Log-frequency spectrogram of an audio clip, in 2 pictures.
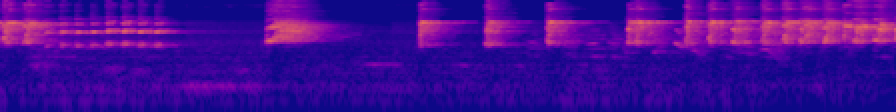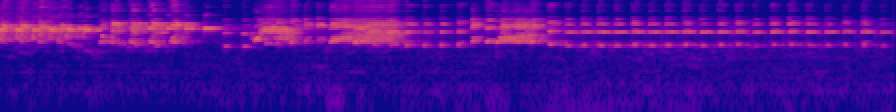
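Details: Breeding pair of lovebirds in busy, high chatter: a few sharp separate chirps, then continuous rapid buzzy twittering and trills for several seconds.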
